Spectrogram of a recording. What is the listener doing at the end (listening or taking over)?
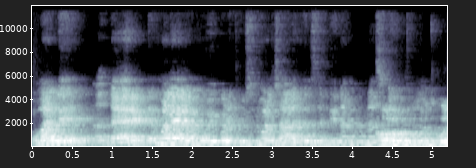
taking over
